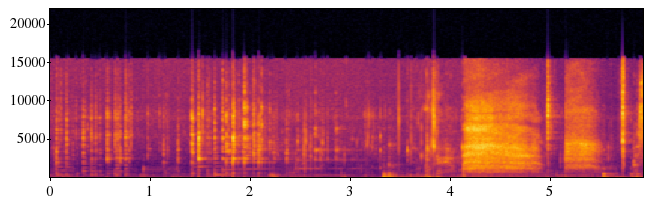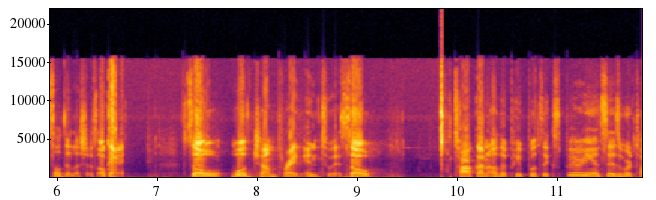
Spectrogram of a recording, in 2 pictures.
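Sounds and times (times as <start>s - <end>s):
drinking glasses clinking together in a toast: 0.0s - 3.5s
speech: 6.0s - 6.7s, 7.4s - 9.3s, 10.0s - 11.8s.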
